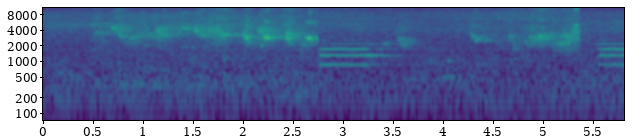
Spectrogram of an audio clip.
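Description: Small birds chirping, with two steady electronic beeps from the start-gate timer, a longer one about three seconds in and a shorter one near the end.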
